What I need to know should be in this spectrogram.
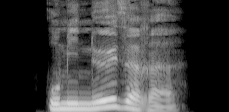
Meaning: inflection of ominös: 1. strong/mixed nominative/accusative feminine singular comparative degree 2. strong nominative/accusative plural comparative degree
- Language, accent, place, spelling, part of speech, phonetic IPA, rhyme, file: German, Germany, Berlin, ominösere, adjective, [omiˈnøːzəʁə], -øːzəʁə, De-ominösere.ogg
